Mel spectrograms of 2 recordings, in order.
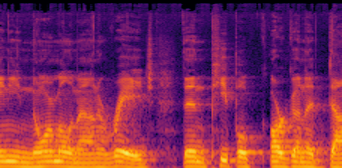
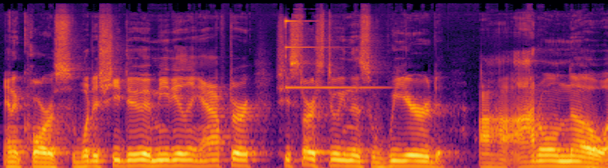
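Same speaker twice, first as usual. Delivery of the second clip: ordinary delivery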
